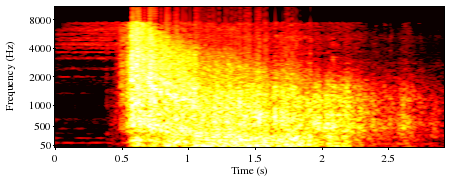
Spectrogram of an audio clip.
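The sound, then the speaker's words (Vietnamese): Thunder from a lightning strike: a sudden, loud crack at about half a second swells into a dense, roaring rumble that slowly fades over the next two seconds, with no voices. “một tia sét từ trên trời giáng xuống, đánh Sỉ Tiêu”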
